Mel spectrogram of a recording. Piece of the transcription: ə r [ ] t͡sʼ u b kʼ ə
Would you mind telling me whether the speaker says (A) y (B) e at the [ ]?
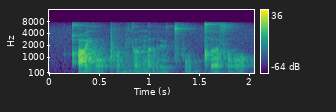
A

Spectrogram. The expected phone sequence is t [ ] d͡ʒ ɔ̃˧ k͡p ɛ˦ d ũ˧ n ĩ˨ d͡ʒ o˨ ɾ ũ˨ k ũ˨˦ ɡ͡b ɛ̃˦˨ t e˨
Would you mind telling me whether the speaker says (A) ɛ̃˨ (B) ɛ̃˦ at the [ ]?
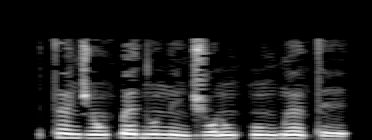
B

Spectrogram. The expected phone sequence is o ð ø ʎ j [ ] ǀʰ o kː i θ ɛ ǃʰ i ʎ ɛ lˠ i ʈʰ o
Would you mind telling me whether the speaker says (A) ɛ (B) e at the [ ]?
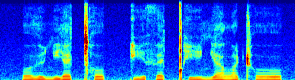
A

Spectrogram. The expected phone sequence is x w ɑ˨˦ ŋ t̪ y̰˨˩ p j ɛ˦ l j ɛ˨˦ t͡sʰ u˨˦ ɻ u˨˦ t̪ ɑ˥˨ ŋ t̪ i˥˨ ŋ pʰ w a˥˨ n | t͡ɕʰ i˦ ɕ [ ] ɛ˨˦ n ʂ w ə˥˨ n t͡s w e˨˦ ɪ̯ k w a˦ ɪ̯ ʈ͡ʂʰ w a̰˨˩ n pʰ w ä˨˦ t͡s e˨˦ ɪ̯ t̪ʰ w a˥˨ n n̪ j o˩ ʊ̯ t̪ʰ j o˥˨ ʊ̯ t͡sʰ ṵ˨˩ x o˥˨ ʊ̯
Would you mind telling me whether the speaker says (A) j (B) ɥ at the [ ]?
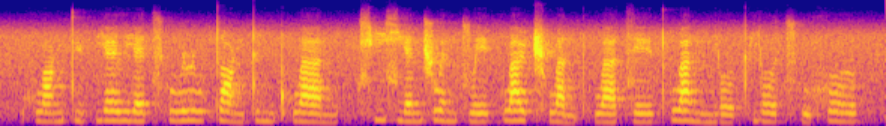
A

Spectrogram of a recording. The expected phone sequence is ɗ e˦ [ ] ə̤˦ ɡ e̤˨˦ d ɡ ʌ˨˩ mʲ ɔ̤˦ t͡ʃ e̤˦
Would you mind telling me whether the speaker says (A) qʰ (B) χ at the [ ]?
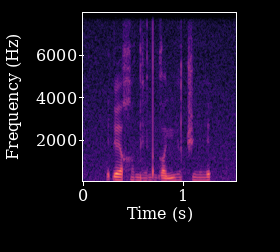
B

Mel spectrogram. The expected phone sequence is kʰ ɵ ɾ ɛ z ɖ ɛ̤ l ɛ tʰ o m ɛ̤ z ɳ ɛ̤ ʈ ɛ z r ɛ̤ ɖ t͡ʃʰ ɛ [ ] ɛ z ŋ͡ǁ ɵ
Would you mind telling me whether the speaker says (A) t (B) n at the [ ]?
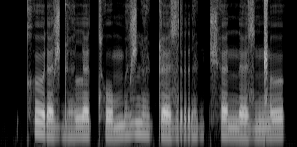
B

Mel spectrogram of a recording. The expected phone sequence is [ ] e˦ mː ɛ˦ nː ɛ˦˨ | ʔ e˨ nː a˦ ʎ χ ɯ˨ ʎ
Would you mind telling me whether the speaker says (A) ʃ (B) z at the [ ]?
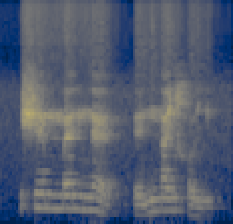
A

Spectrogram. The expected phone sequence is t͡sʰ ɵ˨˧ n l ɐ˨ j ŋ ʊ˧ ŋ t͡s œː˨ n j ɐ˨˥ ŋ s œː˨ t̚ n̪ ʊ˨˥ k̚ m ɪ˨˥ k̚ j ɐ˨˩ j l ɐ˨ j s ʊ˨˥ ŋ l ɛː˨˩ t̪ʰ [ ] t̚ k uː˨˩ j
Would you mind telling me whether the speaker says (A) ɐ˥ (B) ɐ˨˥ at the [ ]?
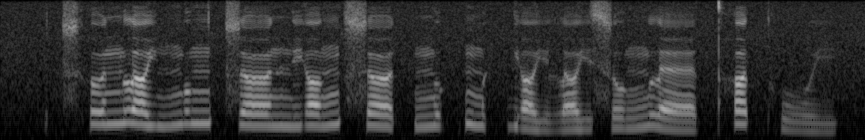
A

